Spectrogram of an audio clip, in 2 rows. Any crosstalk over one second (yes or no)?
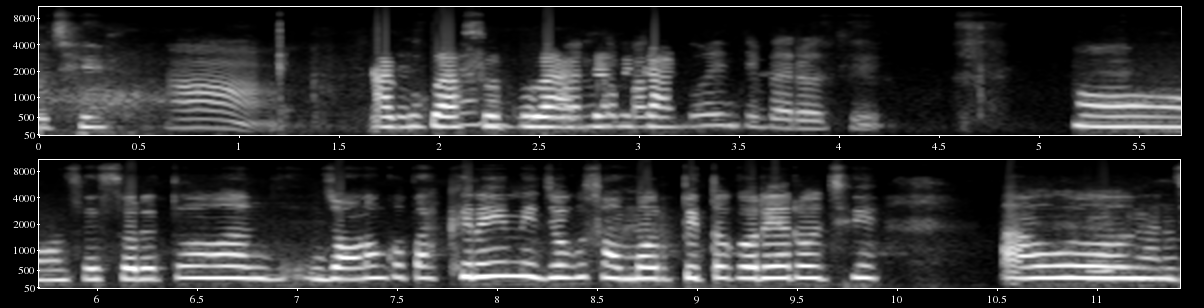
yes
